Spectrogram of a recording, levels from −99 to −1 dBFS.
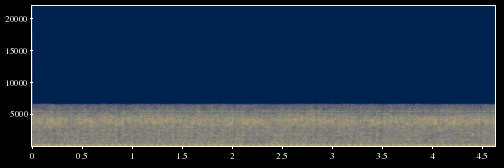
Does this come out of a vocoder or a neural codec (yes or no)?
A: yes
